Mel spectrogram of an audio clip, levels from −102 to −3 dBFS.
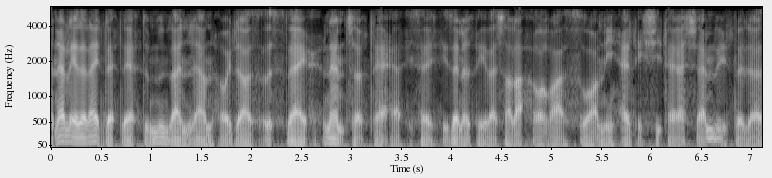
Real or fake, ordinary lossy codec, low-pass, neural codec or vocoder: fake; AAC, 48 kbps; 5.4 kHz; autoencoder, 22.05 kHz, a latent of 192 numbers a frame, VITS, trained on many speakers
